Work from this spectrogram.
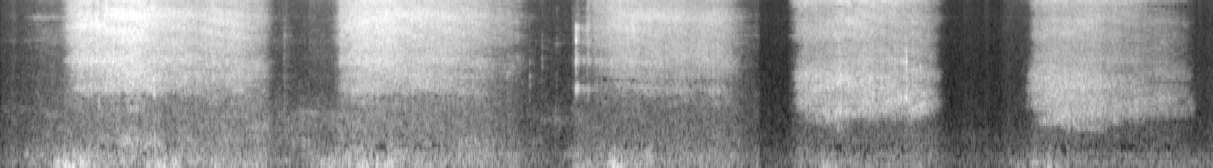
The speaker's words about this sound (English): Okay, I made it to the end here. I'm going to brush either side of your hair. So I'll start here on the right side. And Okay, I'll go over here to the left side.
